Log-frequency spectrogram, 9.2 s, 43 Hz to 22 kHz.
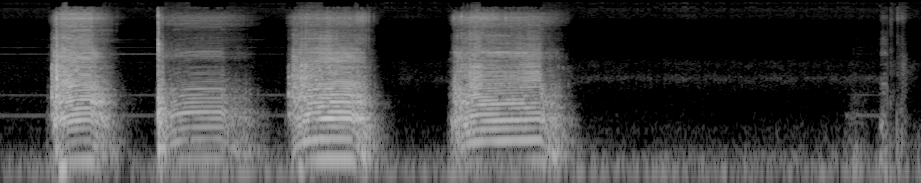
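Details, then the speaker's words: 1983 Mercedes 380 SEC (W126) sunroof motor, recorded at motor; short motor buzz bursts with rough ratcheting crackle; old plastic drive gear stripped, worn groove not meshing with worm gear. "all right so look at this the gear itself is in fact stripped the plastic is just old and that is worn out it is worn a Groove in this thing so it was not making contact with the worm gear in there"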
